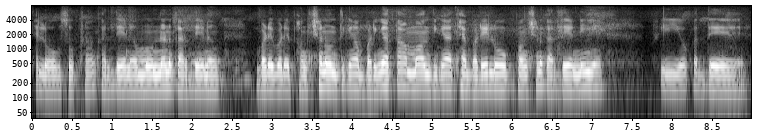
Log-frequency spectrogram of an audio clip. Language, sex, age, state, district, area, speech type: Dogri, female, 45-60, Jammu and Kashmir, Samba, rural, spontaneous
